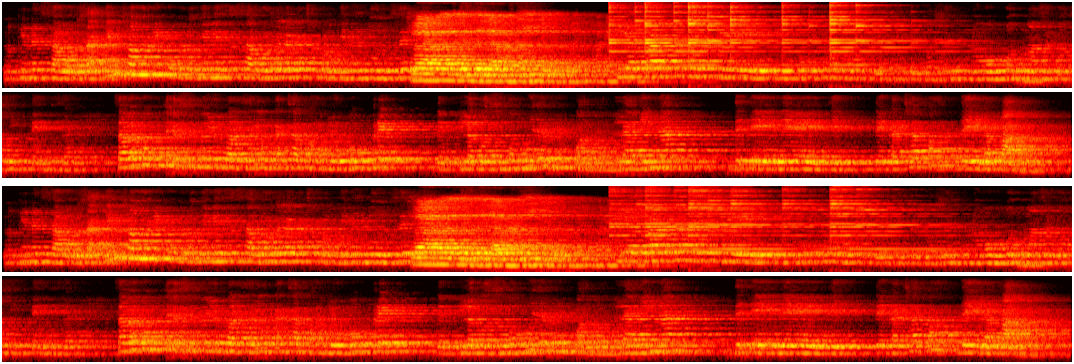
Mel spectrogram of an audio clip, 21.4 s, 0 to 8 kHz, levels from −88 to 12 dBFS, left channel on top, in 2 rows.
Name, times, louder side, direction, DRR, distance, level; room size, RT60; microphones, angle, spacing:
voice 1, 0.0-4.1 4.6-4.7 6.1-11.4 11.8-14.6 15.0-17.5 17.9-19.1 19.4-20.9, left 1 dB, 25° left, -8 dB, 3.0 m, -28 dB
voice 2, 4.1-6.1 10.1-10.2, left 1 dB, 50° left, -8 dB, 2.4 m, -21 dB
sound 1, 6.1-9.4, left 4 dB, 85° left, 1.3 m, -27 dB
16.5 x 6.7 x 4.4 m, 2.6 s
head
